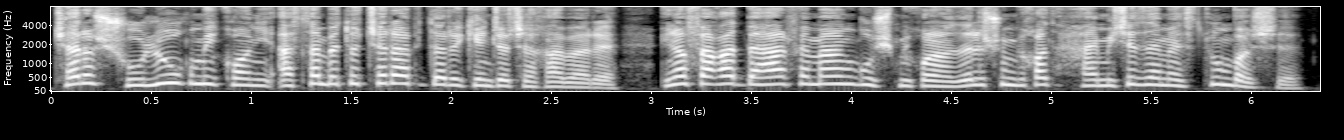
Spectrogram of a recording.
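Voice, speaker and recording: A man's voice: high-pitched, big pitch swings, no room sound, clean studio sound, voice pushed up. A man voicing a bossy, greedy snowman who barks rude orders at villagers in a storybook tale. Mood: angry. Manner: barking orders, rude and demanding.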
